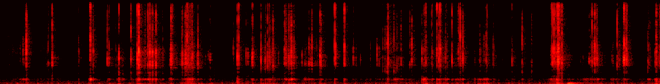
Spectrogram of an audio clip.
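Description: Long nails tap and scratch the walls of a hollow, empty pink perforated plastic lattice pen cup held in both hands. The result is a quick, irregular stream of bright, dry plastic clicks and scratchy rasps that stop instantly, with a faint steady midrange tone underneath.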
